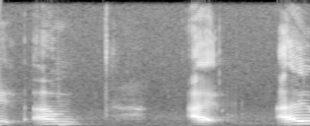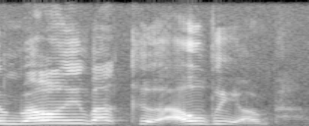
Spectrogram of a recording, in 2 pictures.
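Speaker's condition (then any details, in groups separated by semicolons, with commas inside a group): Cerebral palsy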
